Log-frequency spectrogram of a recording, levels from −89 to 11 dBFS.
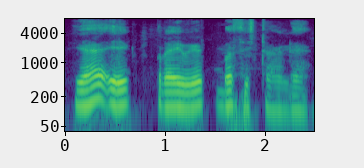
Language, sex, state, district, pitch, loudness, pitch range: Hindi, male, Uttar Pradesh, Saharanpur, 125 Hz, -15 LUFS, 110-135 Hz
